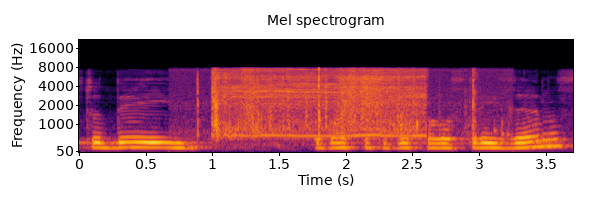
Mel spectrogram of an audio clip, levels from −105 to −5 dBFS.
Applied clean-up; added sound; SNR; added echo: none; Camera; 3 dB; reverberation time 0.2 s.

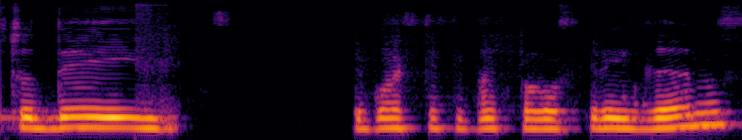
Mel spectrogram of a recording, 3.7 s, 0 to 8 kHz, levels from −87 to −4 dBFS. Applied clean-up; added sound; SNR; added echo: neural mask model DeepFilterNet 3.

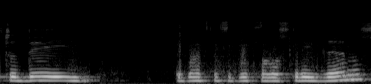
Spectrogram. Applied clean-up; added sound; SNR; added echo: neural separator model SepFormer DNS4.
